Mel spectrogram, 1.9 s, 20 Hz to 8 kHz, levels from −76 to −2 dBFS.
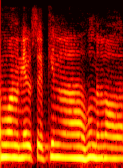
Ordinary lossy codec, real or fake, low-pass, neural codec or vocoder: Opus, 24 kbps; fake; 7.2 kHz; codec, 16 kHz, 0.5 kbps, X-Codec, HuBERT features, trained on general audio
